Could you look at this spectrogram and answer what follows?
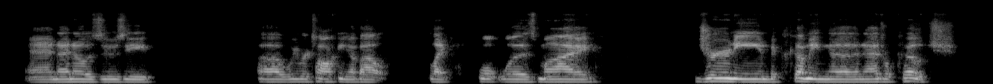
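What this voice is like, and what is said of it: American accent. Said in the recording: “you might be able to tell from my accent that I'm not an Aussie. I'm actually an American”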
